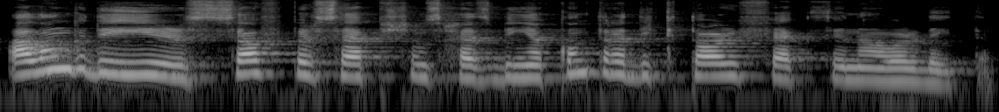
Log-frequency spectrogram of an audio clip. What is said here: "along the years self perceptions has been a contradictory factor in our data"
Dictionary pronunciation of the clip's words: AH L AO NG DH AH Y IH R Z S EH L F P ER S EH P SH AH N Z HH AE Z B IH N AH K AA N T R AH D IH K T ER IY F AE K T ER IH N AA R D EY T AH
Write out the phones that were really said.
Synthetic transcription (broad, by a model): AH L AO NG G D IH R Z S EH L F P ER S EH P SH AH N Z HH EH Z B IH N AH K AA N T R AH D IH K T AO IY F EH K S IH N AA R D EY T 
